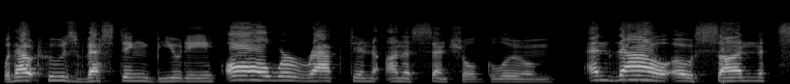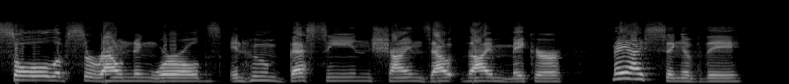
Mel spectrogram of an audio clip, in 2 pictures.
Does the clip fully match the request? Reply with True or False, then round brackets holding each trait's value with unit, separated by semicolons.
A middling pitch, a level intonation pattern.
False (160 Hz; 3.4 semitones)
